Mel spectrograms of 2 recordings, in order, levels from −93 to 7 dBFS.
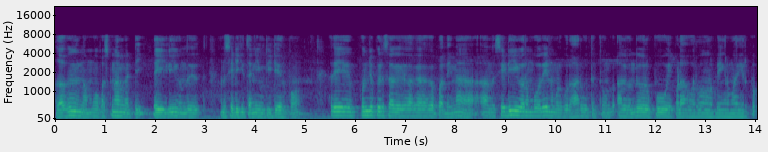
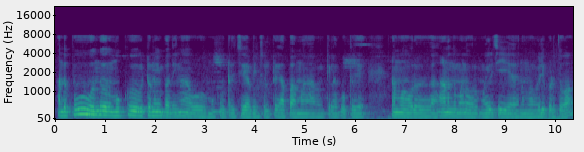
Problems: background sounds at intervals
